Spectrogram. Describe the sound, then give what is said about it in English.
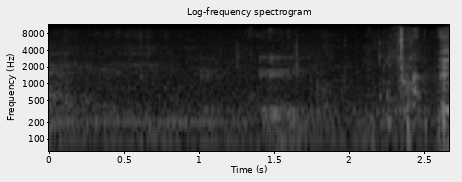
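Someone takes a drink of water: soft sipping and swallowing with small wet mouth noises, a few sharper clicks toward the end, and no talking. “Excuse me, I'm just going to have a drink.”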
